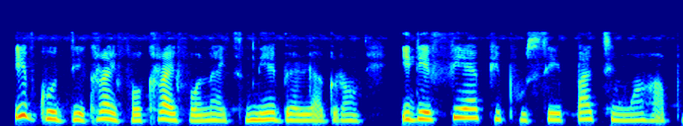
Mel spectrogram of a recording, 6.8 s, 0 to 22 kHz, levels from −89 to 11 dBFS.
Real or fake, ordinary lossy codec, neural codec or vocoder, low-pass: real; none; none; none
